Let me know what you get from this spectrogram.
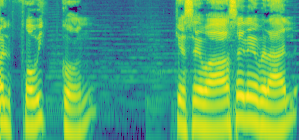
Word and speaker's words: PHOVIDCON: FOVITCON se escribe P-H-O-V-I-D-C-O-N.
